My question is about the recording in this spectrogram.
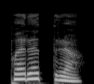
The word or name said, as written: ಪರತ್ರ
